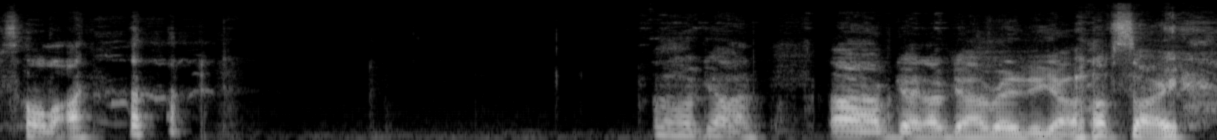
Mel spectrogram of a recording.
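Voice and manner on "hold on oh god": laughing to tears while speaking. Reacting to a story being told to them, crying with laughter. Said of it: "I'm in tears".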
